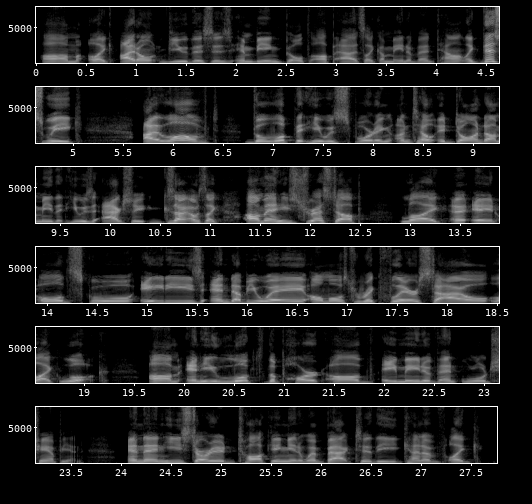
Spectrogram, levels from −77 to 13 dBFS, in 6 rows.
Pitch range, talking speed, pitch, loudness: 135-175 Hz, 180 wpm, 155 Hz, -25 LUFS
